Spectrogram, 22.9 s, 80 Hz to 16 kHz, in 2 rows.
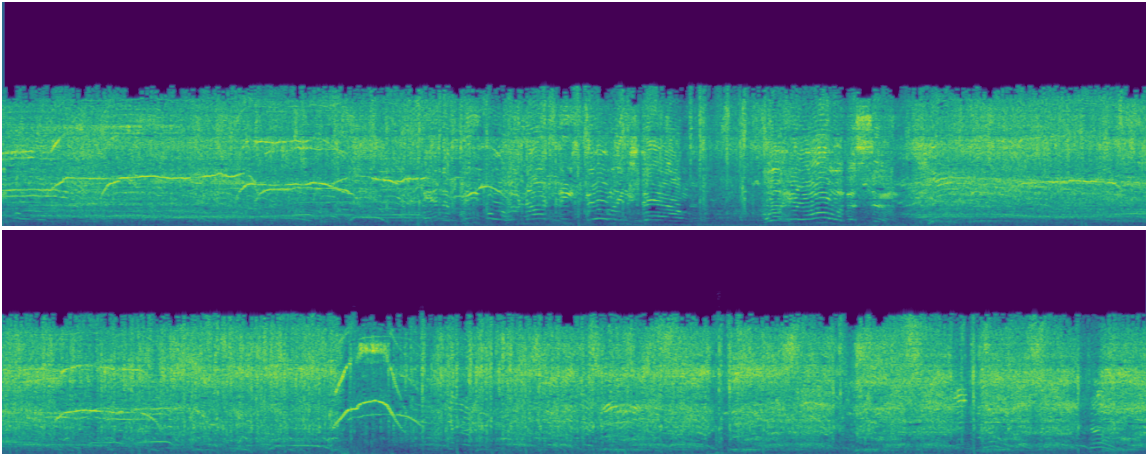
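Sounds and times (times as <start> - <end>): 
shrill whistle: 0.0 - 5.1, 10.0 - 13.8, 14.6 - 15.7
large crowd cheering and chanting at a political rally: 0.0 - 6.6, 7.6 - 22.8.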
